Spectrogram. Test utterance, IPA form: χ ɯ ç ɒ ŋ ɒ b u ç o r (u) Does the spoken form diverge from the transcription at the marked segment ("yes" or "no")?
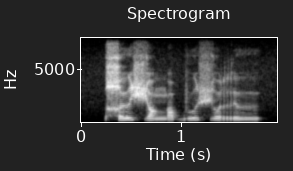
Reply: yes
